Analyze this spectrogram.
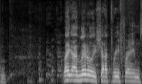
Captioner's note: audience laughs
